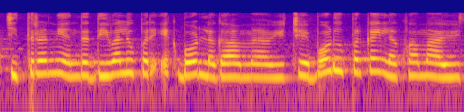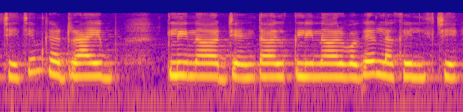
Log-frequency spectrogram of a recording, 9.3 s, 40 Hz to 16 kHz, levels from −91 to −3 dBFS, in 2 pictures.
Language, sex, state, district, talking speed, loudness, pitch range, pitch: Gujarati, female, Gujarat, Valsad, 155 wpm, -13 LUFS, 270-305 Hz, 275 Hz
